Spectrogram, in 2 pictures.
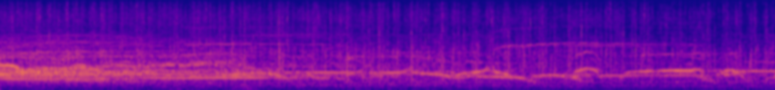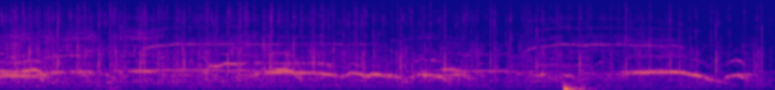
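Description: A concert crowd applauds and cheers for the band, calling for an encore, in a steady, sustained roar, with scattered high whoops and shouts rising above the clapping and a single low thump near the end.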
